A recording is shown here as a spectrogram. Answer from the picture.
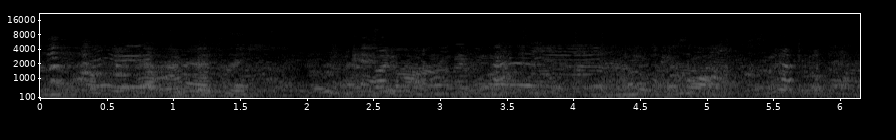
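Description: Faint chatter of a congregation gathered in a large room, many voices talking at once with no single voice standing out.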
